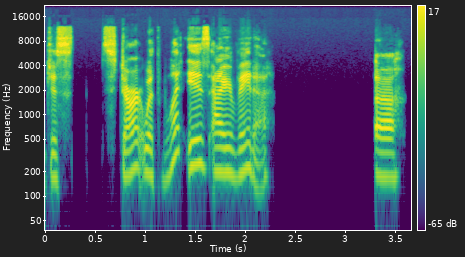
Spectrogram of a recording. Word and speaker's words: ayurveda: have trouble saying that am I saying it right thanks ell yes ayurveda that's correct yeah definitely so cool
